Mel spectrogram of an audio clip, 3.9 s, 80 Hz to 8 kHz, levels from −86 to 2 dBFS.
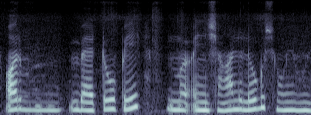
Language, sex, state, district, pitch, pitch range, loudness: Hindi, female, Chhattisgarh, Raipur, 215 Hz, 205-230 Hz, -20 LUFS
